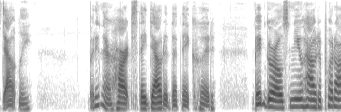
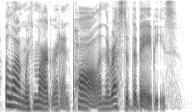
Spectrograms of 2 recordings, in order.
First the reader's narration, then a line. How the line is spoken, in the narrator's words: said Betsy bitterly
